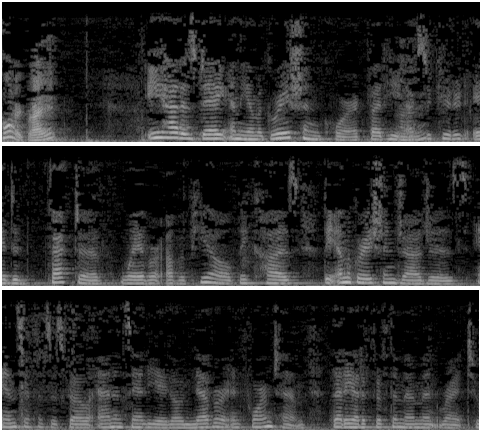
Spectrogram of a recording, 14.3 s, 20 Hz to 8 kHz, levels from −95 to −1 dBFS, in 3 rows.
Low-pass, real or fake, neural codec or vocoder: 7.2 kHz; real; none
